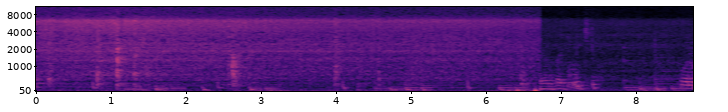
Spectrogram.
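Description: Ginger paste and onion paste frying in a pan for a country chicken curry, a steady loud sizzle with scraping stirring strokes, easing off near the end.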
